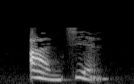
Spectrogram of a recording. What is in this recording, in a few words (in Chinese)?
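"案件", Mandarin Chinese; chinese flashcards; hsk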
